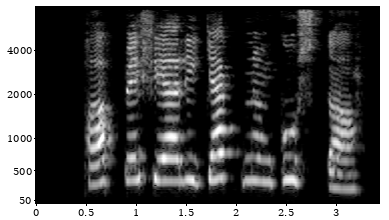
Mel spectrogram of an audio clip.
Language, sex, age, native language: Icelandic, male, 9, Icelandic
